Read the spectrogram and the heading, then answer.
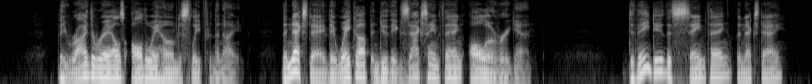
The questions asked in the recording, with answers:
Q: Do they do the same thing the next day?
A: Yes, they do the exact same thing the next day.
